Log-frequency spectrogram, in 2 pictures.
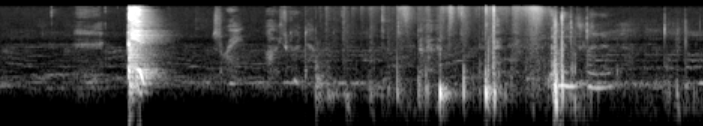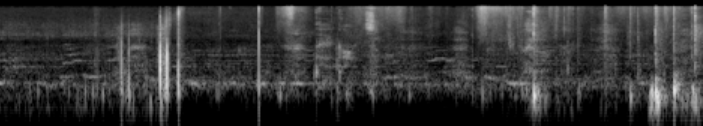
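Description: Close handling noise of a phone camera being moved about: a sudden loud burst about two seconds in, then scattered knocks and rustles, over faint voices and a low steady hum.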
